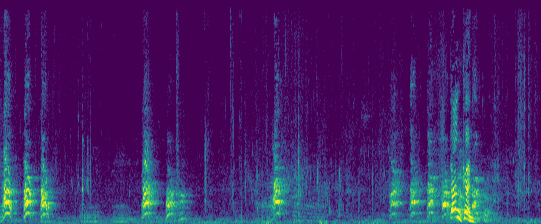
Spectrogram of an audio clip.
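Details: Enzo and Ozzy, pet dogs, give a quick run of three sharp barks, then single barks spaced a few seconds apart, ending in a denser cluster of barks and yips, with a person talking between them.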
